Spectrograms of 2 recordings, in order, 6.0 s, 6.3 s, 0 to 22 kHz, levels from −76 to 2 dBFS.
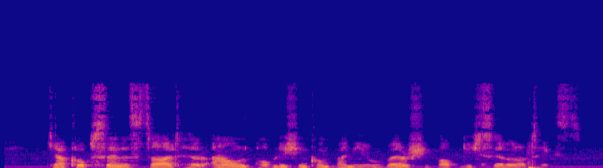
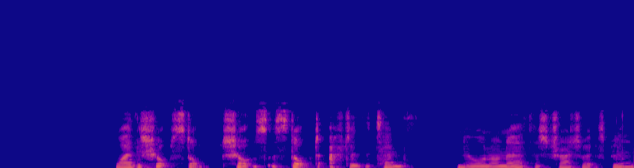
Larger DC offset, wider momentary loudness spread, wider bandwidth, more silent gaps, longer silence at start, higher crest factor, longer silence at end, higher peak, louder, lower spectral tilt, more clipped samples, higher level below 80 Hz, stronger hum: neither; about the same, 8 LU vs 9 LU; first, 11.5 kHz vs 9.4 kHz; second, none vs 2.14-2.18 s, 4.21-4.56 s; second, 0.5 s vs 1.15 s; about the same, 18 dB vs 22 dB; first, 0.25 s vs 0 s; first, -8 dBFS vs -14 dBFS; first, -25 LUFS vs -36 LUFS; first, -5.5 dB/octave vs -3.5 dB/octave; neither; first, -44 dBFS vs -80 dBFS; neither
